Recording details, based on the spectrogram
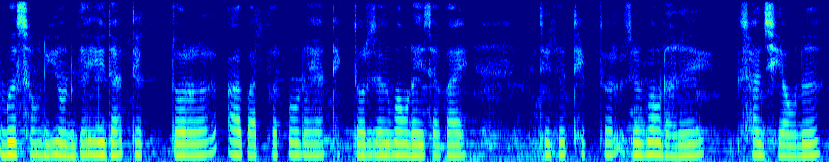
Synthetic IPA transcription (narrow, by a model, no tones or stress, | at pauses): mɯsawniɔnɡajedatʰɛk̚ | tɔɾabat̚pʰɯɾbawnajatʰɛk̚tɔɾzɯŋmawnajzabajdetʰidɯtʰɛk̚tʰɔɾzɯŋbawdʱanɯj | sansiawnɯ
